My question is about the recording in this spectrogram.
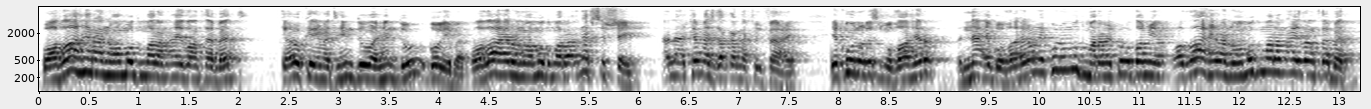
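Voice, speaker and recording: This Tunisian man's voice sits high as he walks through a grammar lesson in a room full of echo. Along the way he asks questions he doesn't expect answered, says words more than once, and draws out his examples slowly.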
